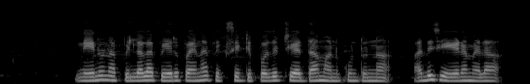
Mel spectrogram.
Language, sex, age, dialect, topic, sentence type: Telugu, female, 36-40, Utterandhra, banking, question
